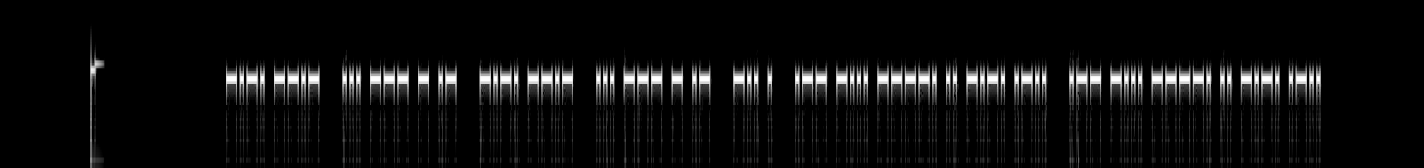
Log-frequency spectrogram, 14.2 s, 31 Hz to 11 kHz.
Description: Morse code, heard as a keyed tone, about 36 wpm, 700 Hz. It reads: CQ SOTA CQ SOTA DE WB9ICL WB9ICL
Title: SOTA QSO Practice 35wpm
